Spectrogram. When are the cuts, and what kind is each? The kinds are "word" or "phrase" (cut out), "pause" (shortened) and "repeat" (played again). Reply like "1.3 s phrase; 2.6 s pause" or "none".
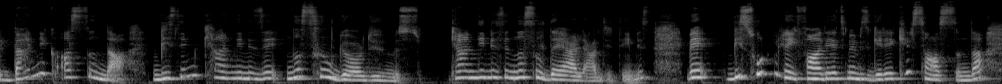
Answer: none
